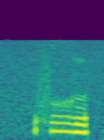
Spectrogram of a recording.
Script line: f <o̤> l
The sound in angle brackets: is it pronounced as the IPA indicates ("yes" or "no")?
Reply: yes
